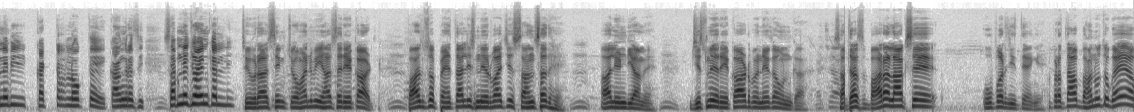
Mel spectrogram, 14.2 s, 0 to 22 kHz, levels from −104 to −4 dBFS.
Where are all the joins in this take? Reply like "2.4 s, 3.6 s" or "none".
3.0 s, 10.6 s, 13.1 s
